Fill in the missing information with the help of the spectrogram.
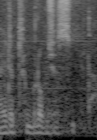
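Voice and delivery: breathy hushed whisper, voice dropped away. Real, not acted. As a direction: breathe the words out in awe. Hushed aside after God's question. (속삭이듯 조용히)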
